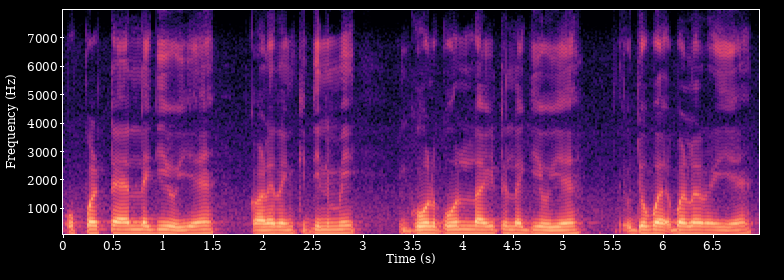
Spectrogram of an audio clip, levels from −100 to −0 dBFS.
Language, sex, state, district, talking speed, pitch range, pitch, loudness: Hindi, male, Uttar Pradesh, Shamli, 170 wpm, 120-125 Hz, 125 Hz, -17 LUFS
